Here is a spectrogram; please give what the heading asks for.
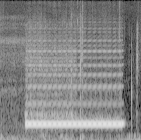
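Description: A phone line ringing out as a call is placed during a live on-air show: one loud, steady electronic tone holds for about two seconds, then cuts off, with only faint background noise around it and no one speaking.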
